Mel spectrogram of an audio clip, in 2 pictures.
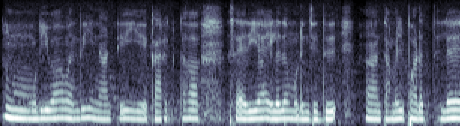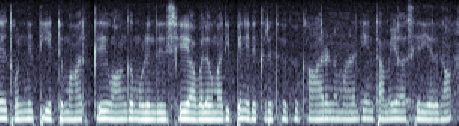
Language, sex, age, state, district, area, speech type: Tamil, female, 18-30, Tamil Nadu, Mayiladuthurai, urban, spontaneous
